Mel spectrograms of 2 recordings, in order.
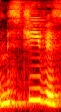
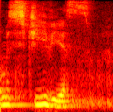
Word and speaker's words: mischievous: great word it considered pronounce it mischievous or mischievious both will suffice I'm gonna put that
